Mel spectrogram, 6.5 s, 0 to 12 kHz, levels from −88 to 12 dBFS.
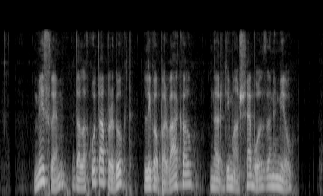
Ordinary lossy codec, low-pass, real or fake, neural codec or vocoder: none; 7.2 kHz; fake; codec, 16 kHz, 4.8 kbps, FACodec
